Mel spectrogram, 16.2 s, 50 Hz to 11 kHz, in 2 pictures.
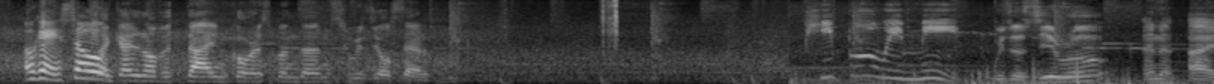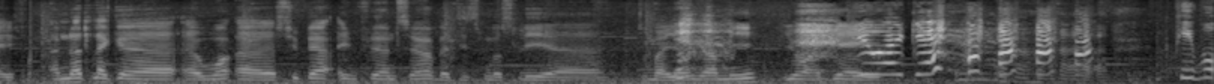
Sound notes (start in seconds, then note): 4.0 camera shutter clicking; 13.3 laughing joyfully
